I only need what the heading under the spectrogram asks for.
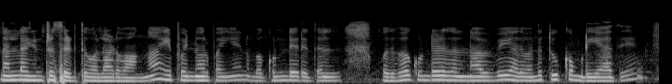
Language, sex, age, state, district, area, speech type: Tamil, female, 18-30, Tamil Nadu, Thanjavur, rural, spontaneous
